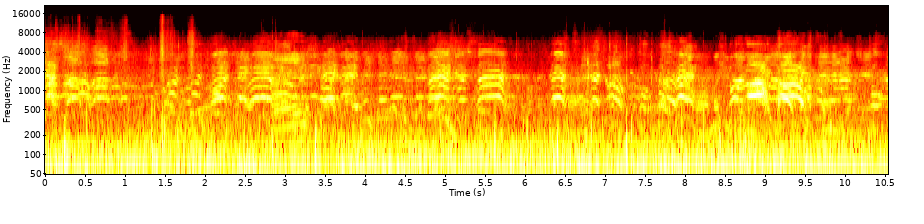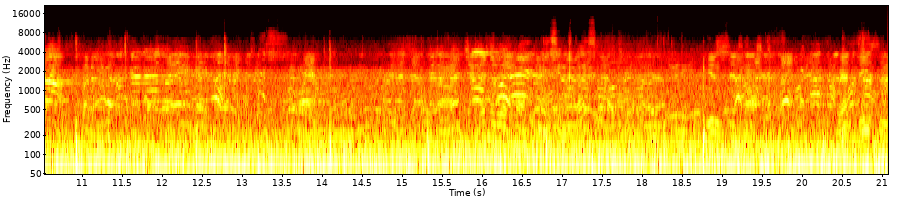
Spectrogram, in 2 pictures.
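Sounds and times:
players shouting: 0.0 - 13.1.

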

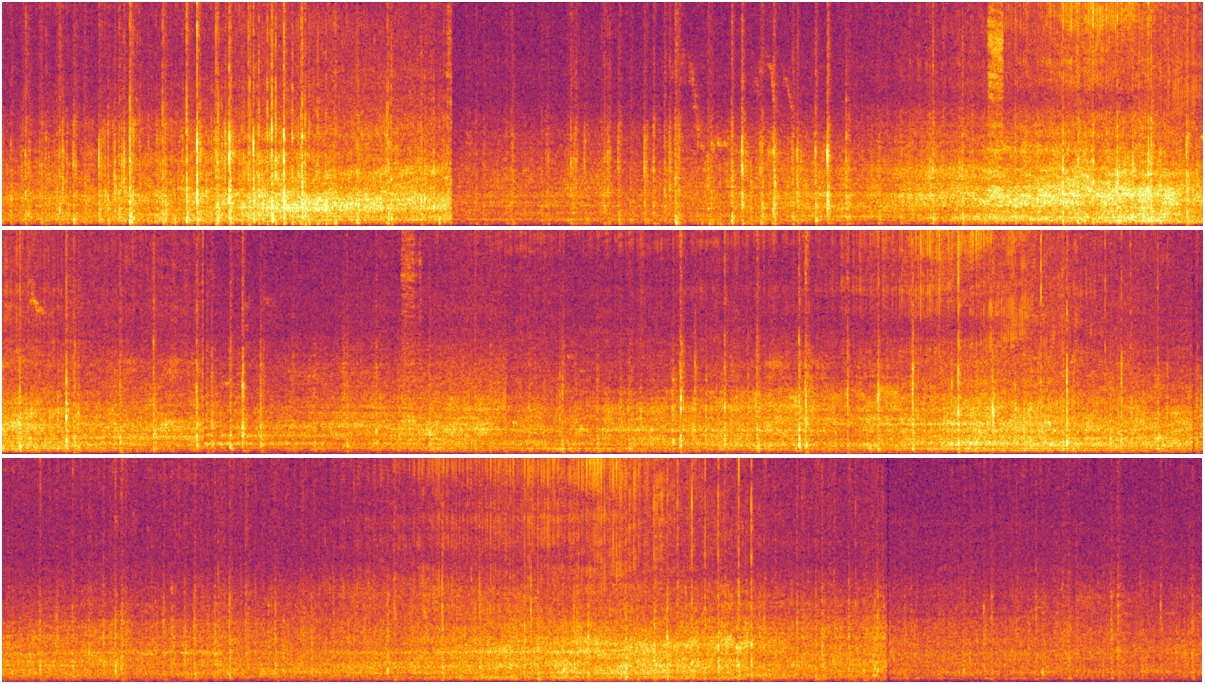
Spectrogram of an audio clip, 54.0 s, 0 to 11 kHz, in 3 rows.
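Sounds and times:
model train motor whirring: 0.0 - 6.8, 10.9 - 49.4
wheels clicking over rail joints: 0.0 - 54.0.

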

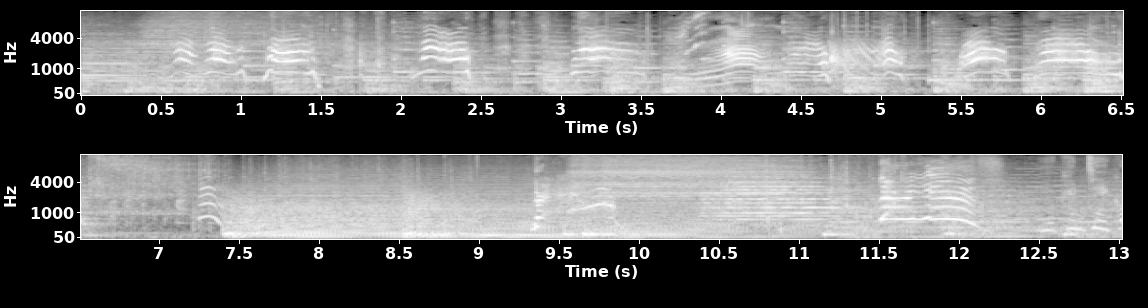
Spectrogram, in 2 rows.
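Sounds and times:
background music: 0.0 - 13.0
cartoon cat meowing and yowling: 0.5 - 6.6.

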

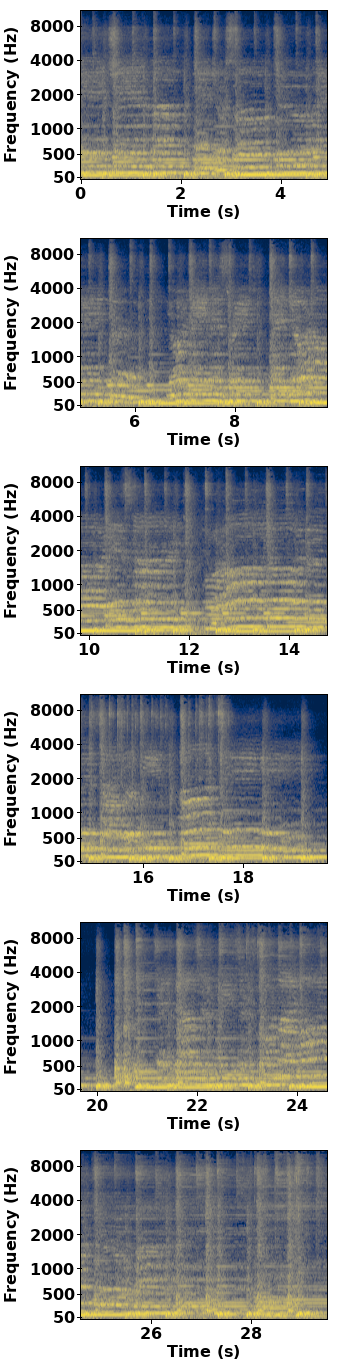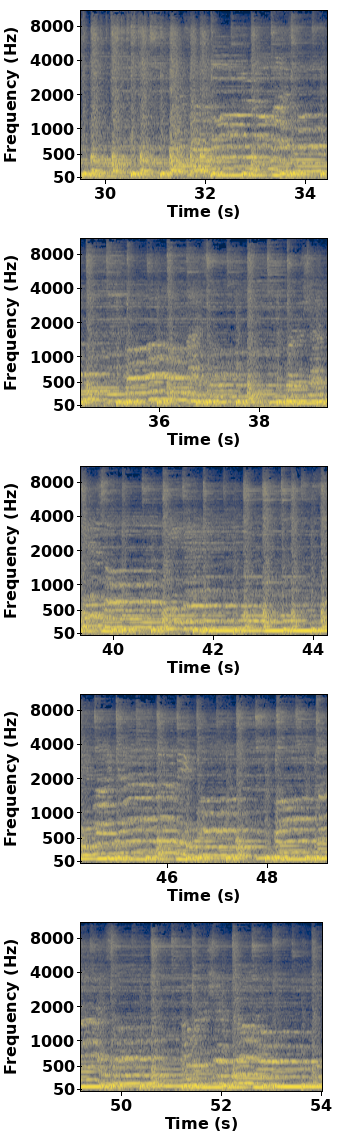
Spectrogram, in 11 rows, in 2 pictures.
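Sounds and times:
women singing: 0.0 - 19.6, 21.0 - 27.0, 31.5 - 54.0
bass guitar: 0.0 - 54.0
drums steady beat: 0.0 - 54.0
keyboard: 0.0 - 54.0.

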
